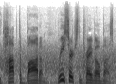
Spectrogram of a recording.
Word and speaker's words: Prevost: to bottom research the prevost bus p-r-e-v-o-s-t the st is silent prevost it's a french company a lot of great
